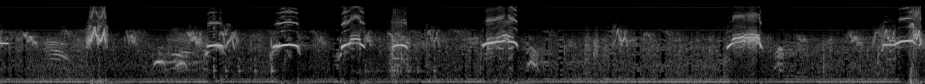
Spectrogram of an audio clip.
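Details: Ospreys at their nest in Lolo, Montana, July 18, 2017, as the female delivers a small fish for a chick. Distinct arched whistles, rising then falling, are spaced a second or so apart among softer chirps, with a background hum.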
